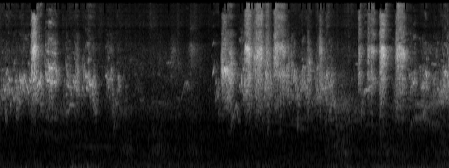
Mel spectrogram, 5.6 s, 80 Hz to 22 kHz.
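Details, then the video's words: Several budgerigars in a colony breeding setup, playing in the morning, give dense bursts of high, scratchy chirps and twitters, a quiet pause of about a second and a half, then renewed overlapping chatter. "Budgies sounds in HD quality| PART 1 SOUNDS AT MORNING"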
